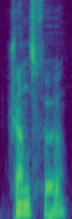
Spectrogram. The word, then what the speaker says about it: transfer: So, for example, transfer. Transfer, we stress the first syllable.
